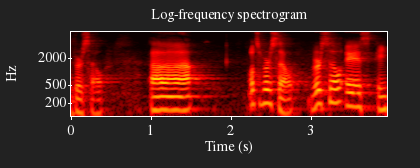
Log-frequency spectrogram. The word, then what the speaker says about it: Vercel: most use cases is Vercel, or Vercel. I'm going to pronounce it Vercel.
